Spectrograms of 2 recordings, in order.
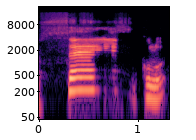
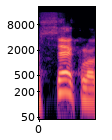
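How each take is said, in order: First: "século" with a long, higher "sé"; stress on first syllable. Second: Said in the usual way. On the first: Shown as a demonstration. Teacher showing a proparoxytone, "século" with "sé" held long. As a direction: stretch "sé" in "século", then let "culo" follow. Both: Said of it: "proparoxítona".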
